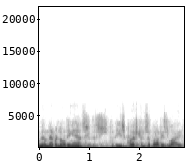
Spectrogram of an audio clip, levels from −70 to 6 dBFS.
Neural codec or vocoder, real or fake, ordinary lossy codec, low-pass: codec, 24 kHz, 1.5 kbps, HILCodec; fake; AAC, 32 kbps; 7.2 kHz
